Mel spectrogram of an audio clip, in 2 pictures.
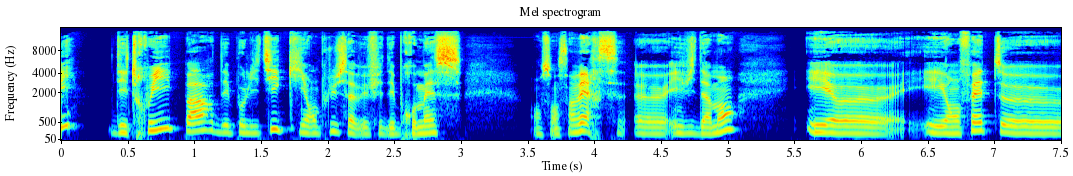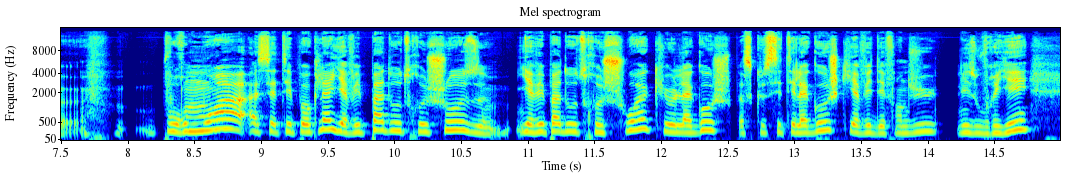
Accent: Longwy, Grand Est, France; also born or lived in Villerupt; j'ai grandi en Lorraine, j'ai grandi plus précisément d'ailleurs dans le nord de la Lorraine, d'abord à Villerue, puis à Longwy.

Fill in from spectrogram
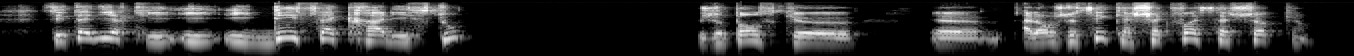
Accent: France; Mais en tant que Français, je considère que le bonheur a plus sa place dans la Constitution que l'IVG.

